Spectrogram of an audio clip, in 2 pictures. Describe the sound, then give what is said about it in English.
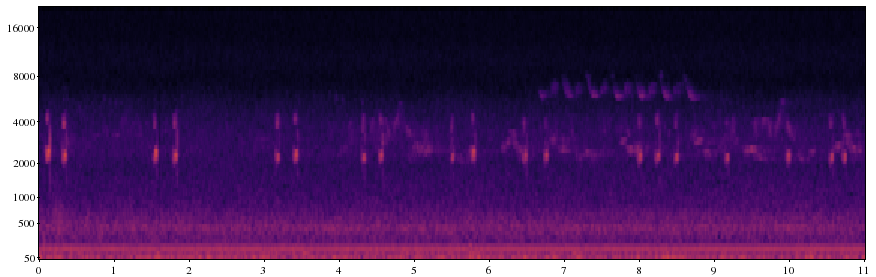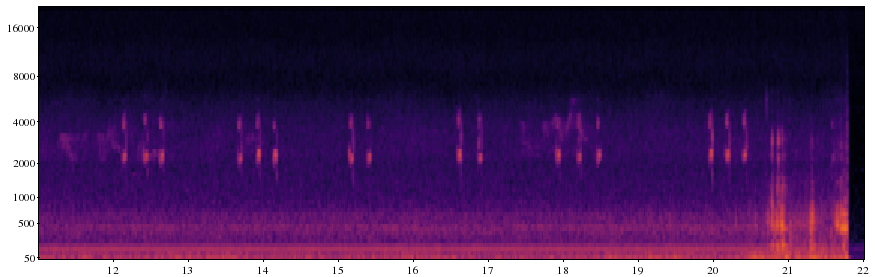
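A wild bird calls again and again with short, sharp chirps at an uneven pace, plus a brief trill partway through. The calls are fairly faint over a steady low hum, and no one speaks. “I can't see the bird, but this is a wild bird.”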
